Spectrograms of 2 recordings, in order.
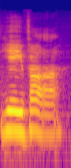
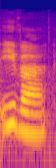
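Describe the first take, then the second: First: The name begins with a Y sound. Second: The name begins with a plain vowel sound. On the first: "you drop the E sound and add the Y E" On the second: "it's spelled Eva in um, English"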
